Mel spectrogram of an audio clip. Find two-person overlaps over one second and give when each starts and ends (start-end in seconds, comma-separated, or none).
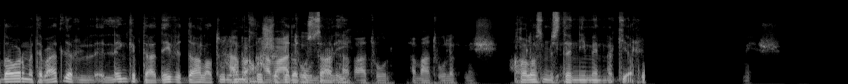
2.2-3.5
